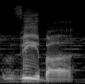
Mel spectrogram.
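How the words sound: The name is said with a Dutch pronunciation. "if you're Dutch"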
